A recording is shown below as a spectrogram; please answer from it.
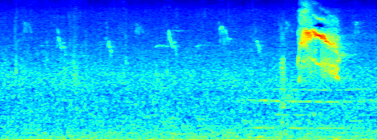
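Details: Baby baboon, scared and intimidated by the group's larger male, gives one short, shrill, high-pitched scream near the end after a quiet stretch. Faint bird chirps sound in the background throughout.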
